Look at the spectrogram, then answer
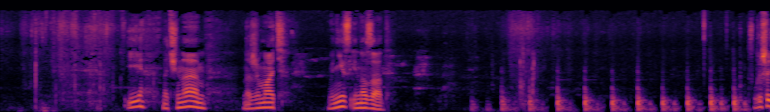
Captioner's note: a knock is heard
